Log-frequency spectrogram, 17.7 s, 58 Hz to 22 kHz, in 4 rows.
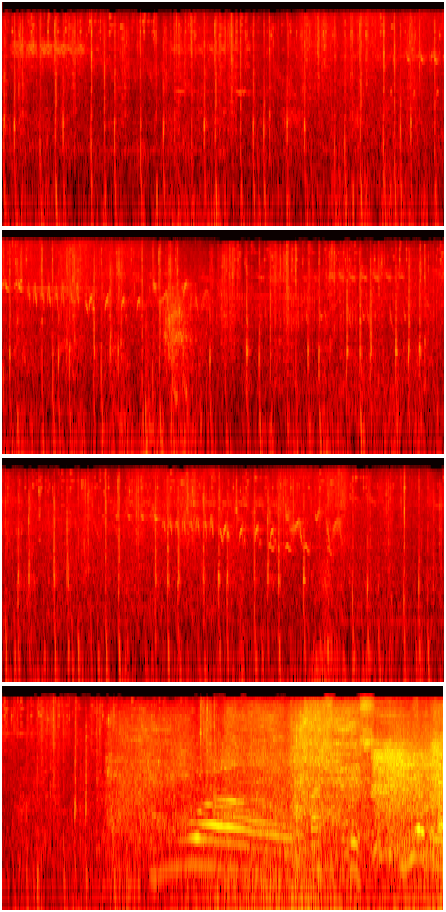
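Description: Horse hooves clip-clop steadily at a walk over ruins in The Witcher 3: Wild Hunt, Blood and Wine, quiet at first under game ambience, then growing louder and busier near the end.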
